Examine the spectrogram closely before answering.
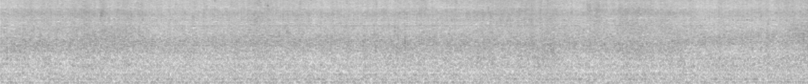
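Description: Water and sand gush from a hose.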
